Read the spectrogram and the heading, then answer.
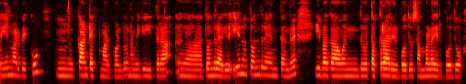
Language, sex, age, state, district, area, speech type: Kannada, female, 30-45, Karnataka, Chikkamagaluru, rural, spontaneous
